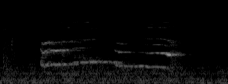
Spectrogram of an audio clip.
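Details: Exotic Shorthair kitten, a cream cat born April 2019, crying early in the morning after breakfast, wanting to see its sleeping owner: two long drawn-out meows, the first falling and the second wavering, in a quiet indoor room.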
